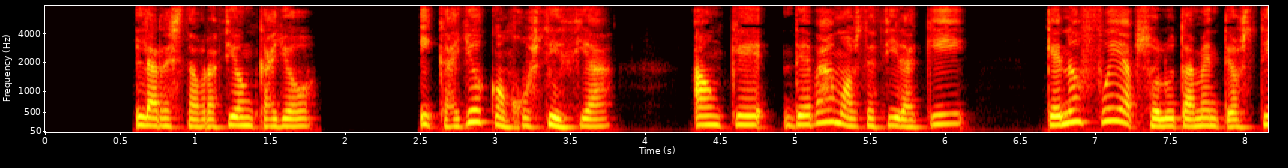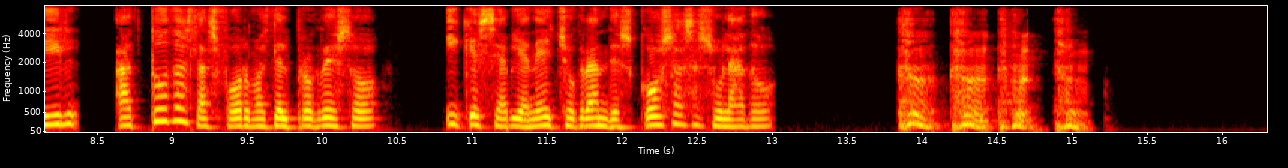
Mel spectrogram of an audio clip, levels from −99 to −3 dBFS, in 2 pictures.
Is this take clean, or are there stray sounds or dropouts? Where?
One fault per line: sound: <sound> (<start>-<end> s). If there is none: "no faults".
sound: cough (13.8-15.2 s)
